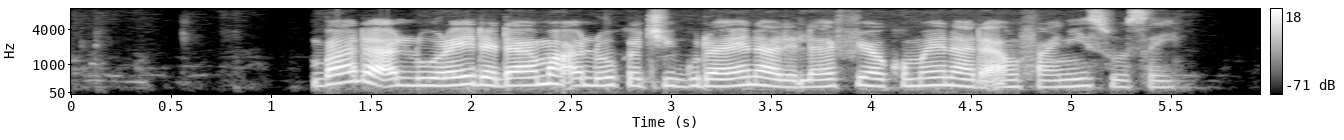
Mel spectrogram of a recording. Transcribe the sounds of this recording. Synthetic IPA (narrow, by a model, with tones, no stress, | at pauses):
baː˦da˨ʔa˨lːuː˨ɾa˦jda˨daː˦maː˦ʔa˨loː˦kɐ˨t͡ʃiː˦ɡʷʊ˨daː˦jɐ˦naː˨da˨laː˦ɸɪ˦jaː˨kʷʊ˦ma˦jɐ˦naː˨da̰˨ʔa̰˨mɸaː˨niː˦soː˨sa˦j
